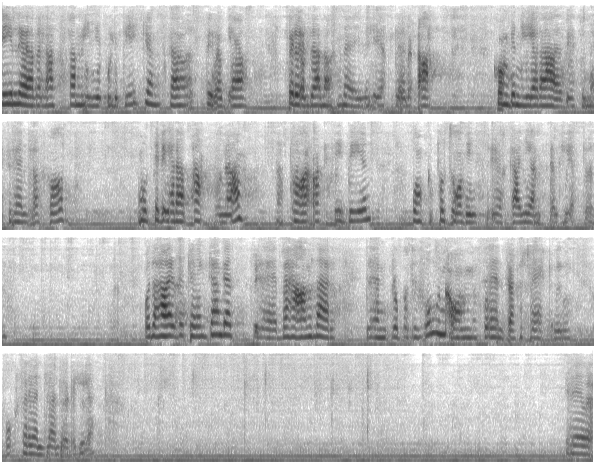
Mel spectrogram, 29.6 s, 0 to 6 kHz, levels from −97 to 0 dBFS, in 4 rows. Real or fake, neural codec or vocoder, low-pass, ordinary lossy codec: fake; codec, 24 kHz, 1.5 kbps, HILCodec; 5.4 kHz; MP3, 32 kbps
